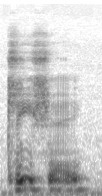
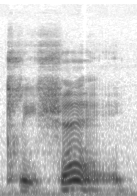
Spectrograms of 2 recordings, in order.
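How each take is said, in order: First: One non-final syllable is pushed, falling inflection. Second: Heavy emphasis falls on the final syllable. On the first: "the English" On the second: "the American pronunciation"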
